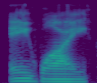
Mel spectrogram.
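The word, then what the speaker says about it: Atrus: Um, they are AYTRUS. The AY being the specific vowel sound AY, not two different letters.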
